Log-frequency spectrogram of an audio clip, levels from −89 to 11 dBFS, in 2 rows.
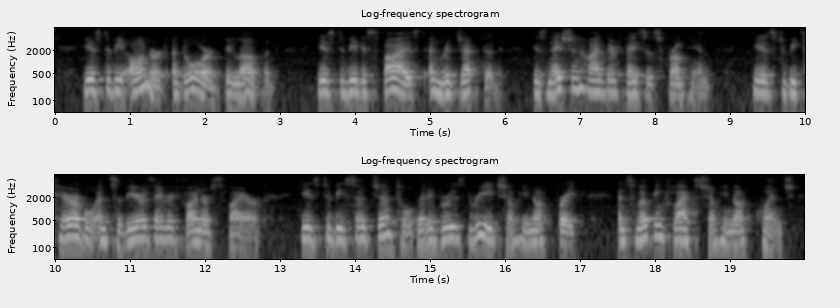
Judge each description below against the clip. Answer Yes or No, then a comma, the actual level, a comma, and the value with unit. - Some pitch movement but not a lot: Yes, average, 3.6 semitones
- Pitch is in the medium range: Yes, medium, 155 Hz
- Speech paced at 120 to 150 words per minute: No, average, 160 wpm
